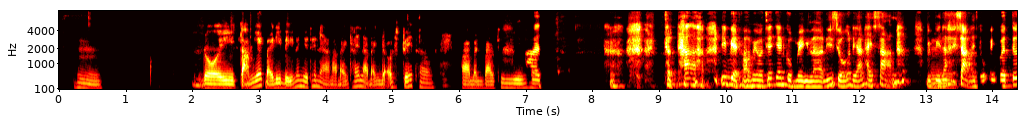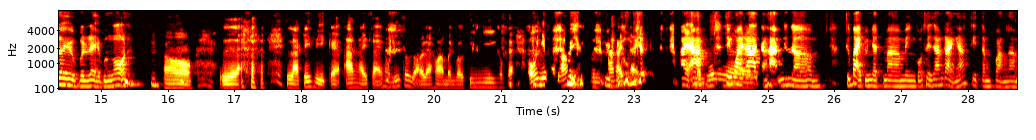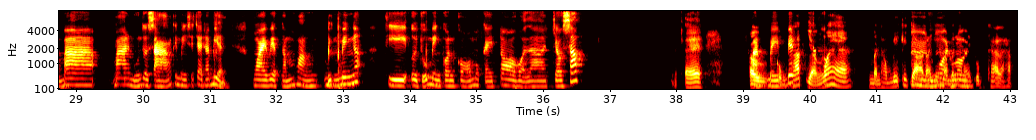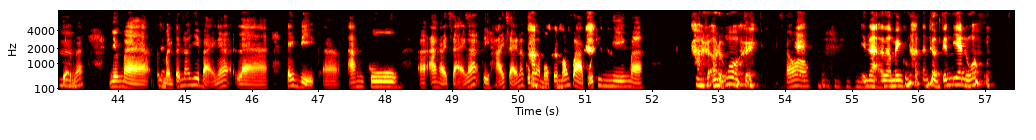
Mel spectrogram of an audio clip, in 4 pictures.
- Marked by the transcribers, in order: tapping; static; other background noise; laugh; laughing while speaking: "Thật ra là"; laughing while speaking: "á"; laughing while speaking: "hải sản"; laughing while speaking: "là"; chuckle; laugh; laugh; laughing while speaking: "Mình mình cũng không biết"; in English: "sấp"; distorted speech; in English: "sấp"; laugh; laughing while speaking: "Ờ, ờ, đúng rồi"; laugh; laughing while speaking: "được tận hưởng"; laugh; chuckle
- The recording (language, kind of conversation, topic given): Vietnamese, unstructured, Bạn có thấy thiên nhiên giúp bạn giảm căng thẳng không?
- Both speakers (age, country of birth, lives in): 25-29, Vietnam, Vietnam; 25-29, Vietnam, Vietnam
